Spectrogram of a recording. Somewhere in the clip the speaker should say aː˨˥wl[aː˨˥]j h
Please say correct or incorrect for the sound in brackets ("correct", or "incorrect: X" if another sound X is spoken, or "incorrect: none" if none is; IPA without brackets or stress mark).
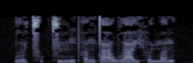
incorrect: aː˧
